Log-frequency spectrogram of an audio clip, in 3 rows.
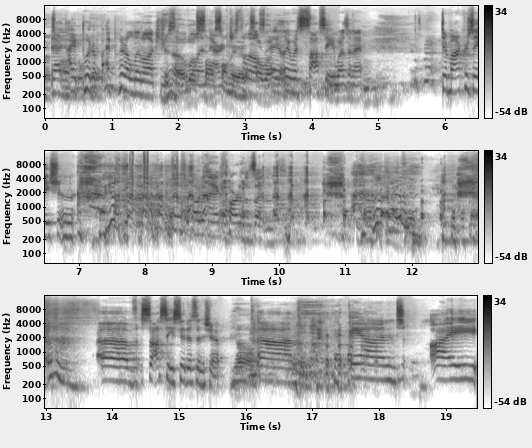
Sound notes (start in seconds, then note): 7.0 crowd laughing; 16.7 crowd laughing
